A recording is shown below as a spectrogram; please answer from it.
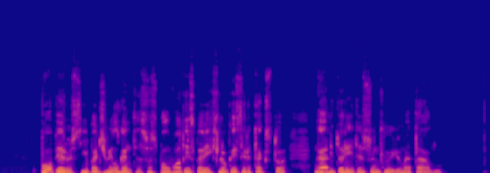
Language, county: Lithuanian, Kaunas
